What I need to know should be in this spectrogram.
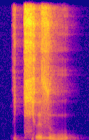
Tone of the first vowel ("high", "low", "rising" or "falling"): low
